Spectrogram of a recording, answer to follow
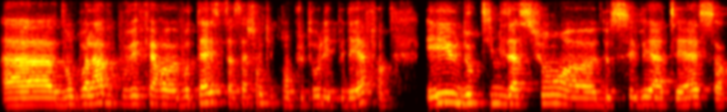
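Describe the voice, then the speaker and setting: A woman's voice: low-pitched, steady tone, moderate pace, fairly bright tone. A woman career coach answering questions live on a video call, hesitant and full of fillers while searching her files.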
